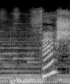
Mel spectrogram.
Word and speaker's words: phish: Fish is pronounced just like it's spelled, which is to say like the word fish.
